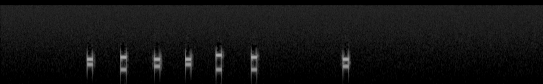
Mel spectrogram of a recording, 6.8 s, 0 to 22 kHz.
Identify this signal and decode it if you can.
DTMF, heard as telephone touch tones, dialled by hand, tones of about 70 ms. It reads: *27*32 7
